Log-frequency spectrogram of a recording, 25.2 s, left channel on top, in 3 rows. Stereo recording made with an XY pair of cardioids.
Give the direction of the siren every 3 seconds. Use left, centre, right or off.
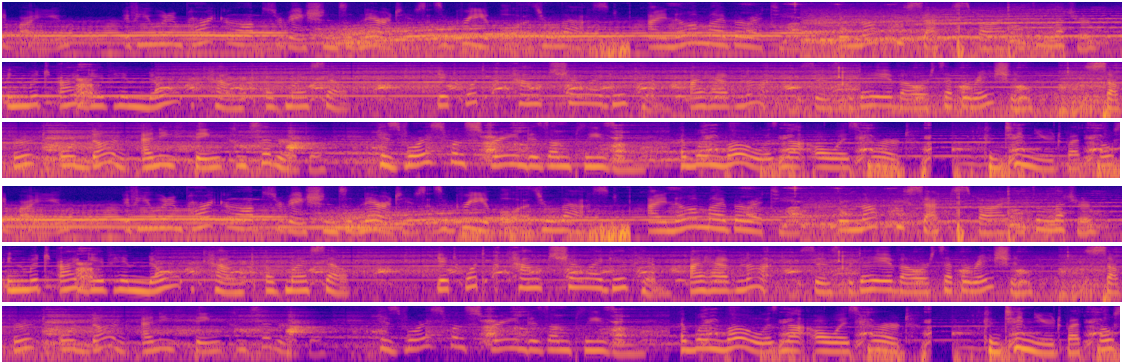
centre, left, left, left, left, left, left, left, left.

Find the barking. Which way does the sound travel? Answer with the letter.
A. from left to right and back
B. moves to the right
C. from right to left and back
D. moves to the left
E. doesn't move
D.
